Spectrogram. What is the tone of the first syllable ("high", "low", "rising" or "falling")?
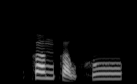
high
